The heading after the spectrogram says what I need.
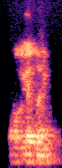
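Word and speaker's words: Euler: annoying this is pronounced Oiler Oiler Oiler is constant Oiler not uler Oiler because this is a German name feel like I spoken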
